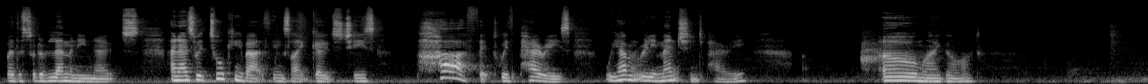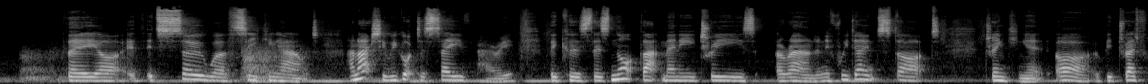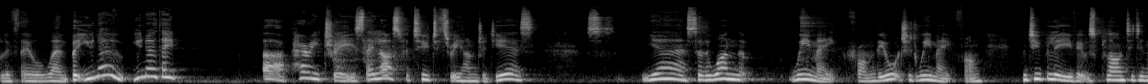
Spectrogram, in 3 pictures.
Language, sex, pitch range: English, female, 160-210 Hz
